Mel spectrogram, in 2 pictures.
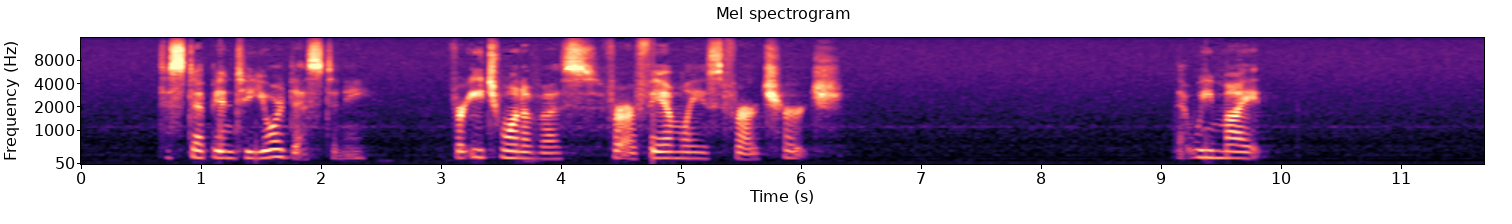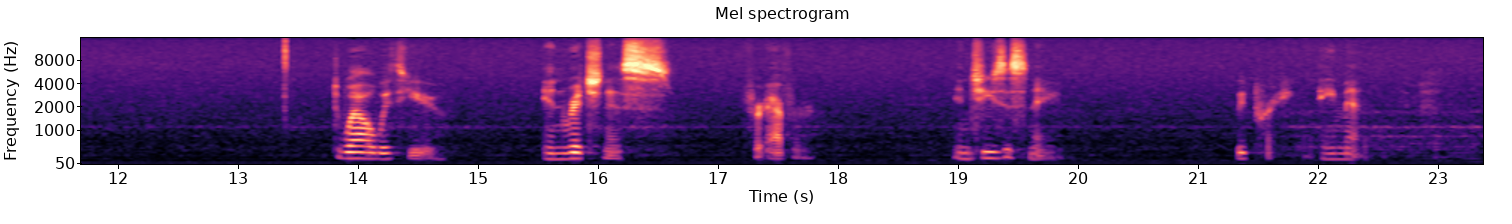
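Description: A woman speaks calmly and slowly into a microphone, with long pauses.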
